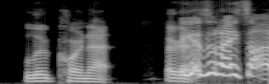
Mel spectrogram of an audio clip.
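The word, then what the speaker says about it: Kornet: I promise you it's cornette Luke cornette okay because when I saw it I was like oh Hornet I even wrote it phonetically because it looked like Hornet on my paper so I wrote Hornet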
